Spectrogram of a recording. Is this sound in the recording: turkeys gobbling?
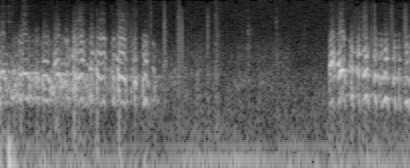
yes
